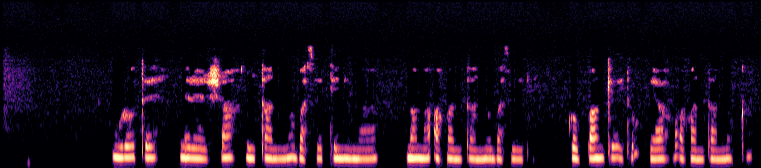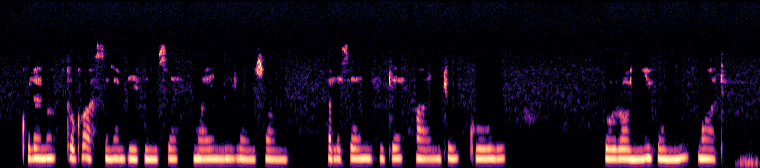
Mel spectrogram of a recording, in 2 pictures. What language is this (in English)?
Sidamo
